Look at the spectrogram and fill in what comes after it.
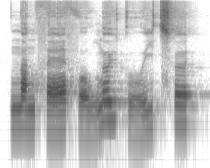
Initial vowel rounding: unrounded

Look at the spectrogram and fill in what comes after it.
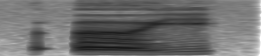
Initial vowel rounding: unrounded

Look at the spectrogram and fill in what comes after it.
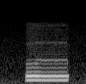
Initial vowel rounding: rounded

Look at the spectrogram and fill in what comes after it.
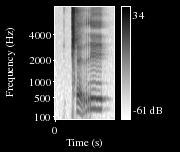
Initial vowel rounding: unrounded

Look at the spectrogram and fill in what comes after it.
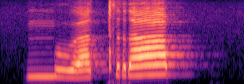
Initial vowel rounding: rounded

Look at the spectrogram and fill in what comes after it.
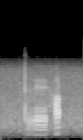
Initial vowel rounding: unrounded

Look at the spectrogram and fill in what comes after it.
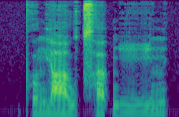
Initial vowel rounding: rounded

